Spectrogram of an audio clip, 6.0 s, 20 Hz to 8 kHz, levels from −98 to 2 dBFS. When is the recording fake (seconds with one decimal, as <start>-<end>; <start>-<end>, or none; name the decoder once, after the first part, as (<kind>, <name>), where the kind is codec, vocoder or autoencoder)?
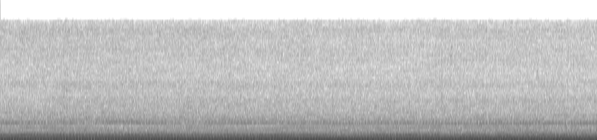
none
